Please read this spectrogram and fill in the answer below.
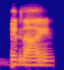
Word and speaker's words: benign: Yes, benign. Benign. Yeah, G is silent.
